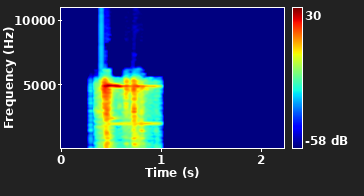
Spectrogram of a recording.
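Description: A short slide-transition sound effect: a click, then two quick ringing hits about a third of a second apart, over in under a second. It marks the change to the next quiz question.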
